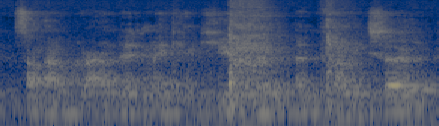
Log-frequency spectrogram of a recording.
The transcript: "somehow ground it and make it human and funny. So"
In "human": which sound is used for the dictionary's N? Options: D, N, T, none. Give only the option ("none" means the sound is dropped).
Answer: none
